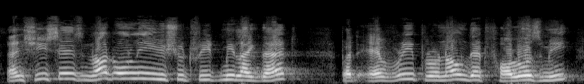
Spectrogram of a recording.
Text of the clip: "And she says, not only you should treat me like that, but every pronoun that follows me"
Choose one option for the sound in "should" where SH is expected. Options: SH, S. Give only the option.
SH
